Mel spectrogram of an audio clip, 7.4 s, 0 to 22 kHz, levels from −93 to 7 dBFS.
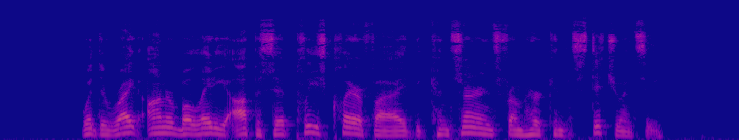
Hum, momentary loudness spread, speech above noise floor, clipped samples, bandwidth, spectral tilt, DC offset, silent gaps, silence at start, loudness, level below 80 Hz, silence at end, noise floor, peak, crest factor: none; 7 LU; over 37 dB; under 0.1%; 14 kHz; -4.5 dB/octave; under 0.1%; none; 0.8 s; -53 LUFS; -82 dBFS; 0.75 s; under -90 dBFS; -38 dBFS; 16 dB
